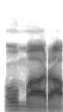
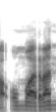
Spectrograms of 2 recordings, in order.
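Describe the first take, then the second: First: उमरा with an open long "aa", no "n"; ending without tanween. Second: उमरन closed off with an "an" sound; wrong tanween ending. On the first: Teacher showing the object case, उमरा ending in open "aa". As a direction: leave the end of उमरा open. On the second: Teacher warning against tanween, उमरन ending in "n". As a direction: add a final "n" to make उमरन. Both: Shown as a demonstration. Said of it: "उमरन नहीं पढ़ना इसको".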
